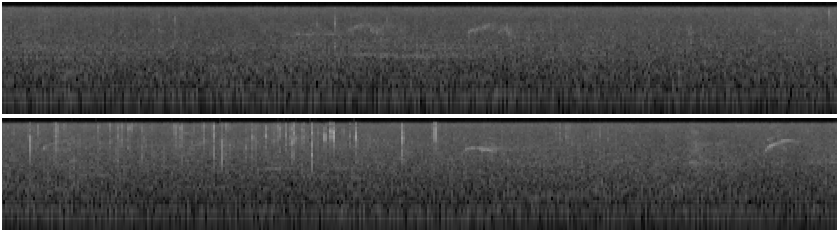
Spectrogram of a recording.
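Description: Steady outdoor background rumble and hiss, with a few faint high chirps and some light clicks around the middle.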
